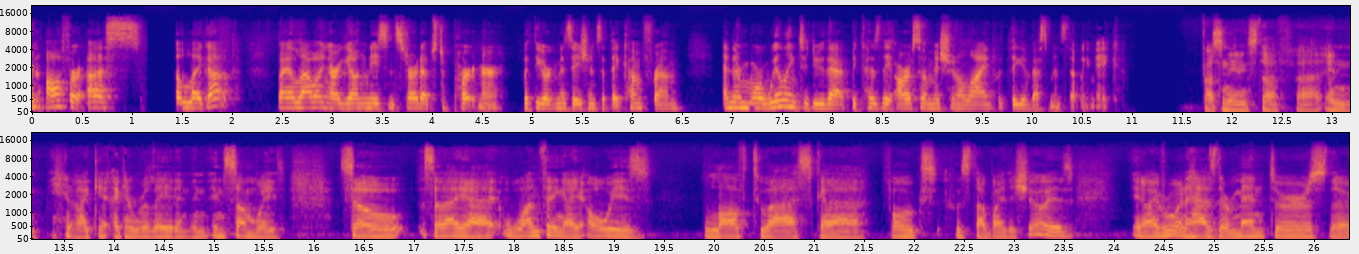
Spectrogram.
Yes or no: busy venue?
no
